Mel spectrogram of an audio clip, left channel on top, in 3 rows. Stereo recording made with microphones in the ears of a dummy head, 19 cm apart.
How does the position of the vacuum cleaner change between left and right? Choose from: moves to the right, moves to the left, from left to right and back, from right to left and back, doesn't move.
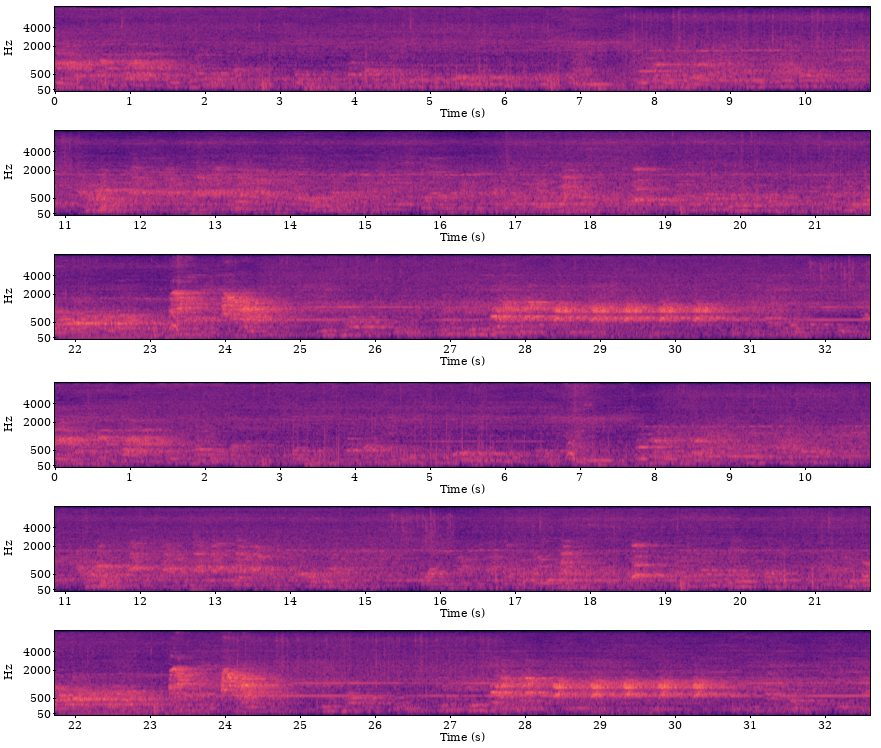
doesn't move.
